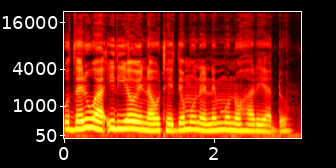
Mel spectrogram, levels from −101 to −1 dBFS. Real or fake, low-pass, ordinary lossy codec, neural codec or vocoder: real; none; none; none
